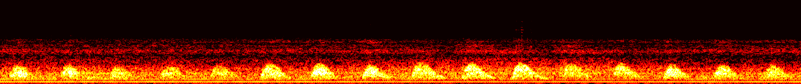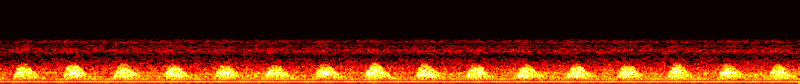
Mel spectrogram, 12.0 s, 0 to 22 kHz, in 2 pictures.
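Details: Fetal heartbeat on Doppler at almost 17 weeks of pregnancy: a rapid, regular whooshing beat at about 155 beats per minute, with a steady background hum.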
